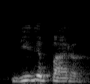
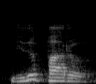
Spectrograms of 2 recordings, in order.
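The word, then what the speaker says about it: מדבר: 미드바르, 미드바르예요. 미드바르. 요거 듭이 듭. 미드바르, 미드바르 이렇게 발음합니다. 요거 원래 요거 따바르면 이게 원래 떼바르고 요건요 뭐야?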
